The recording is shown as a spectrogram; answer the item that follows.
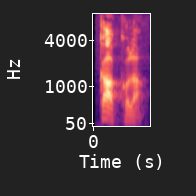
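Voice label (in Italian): "caccola", dialettale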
